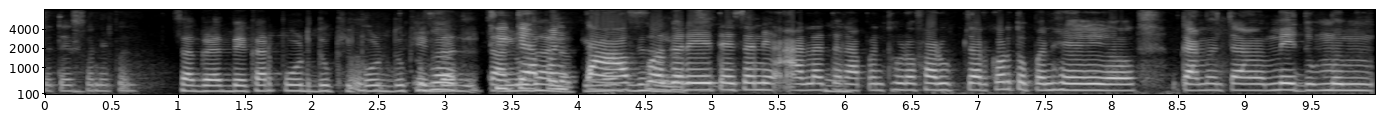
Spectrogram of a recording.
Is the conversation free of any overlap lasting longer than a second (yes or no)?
no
